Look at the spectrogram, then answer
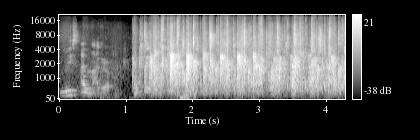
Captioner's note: crowd claps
